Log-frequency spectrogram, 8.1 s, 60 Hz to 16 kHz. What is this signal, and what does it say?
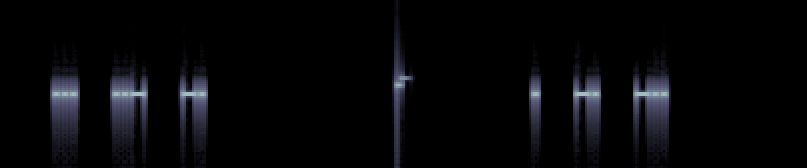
Morse code, heard as a keyed tone, about 27 wpm, spaced as for 16 wpm, 700 Hz. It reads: SUN END
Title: 3x Character Spacing - Top 300 Words - 28wpm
